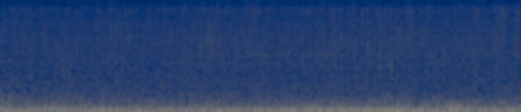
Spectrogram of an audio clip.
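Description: Quiet, steady rain ambience with a low rumble underneath, unchanging throughout.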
